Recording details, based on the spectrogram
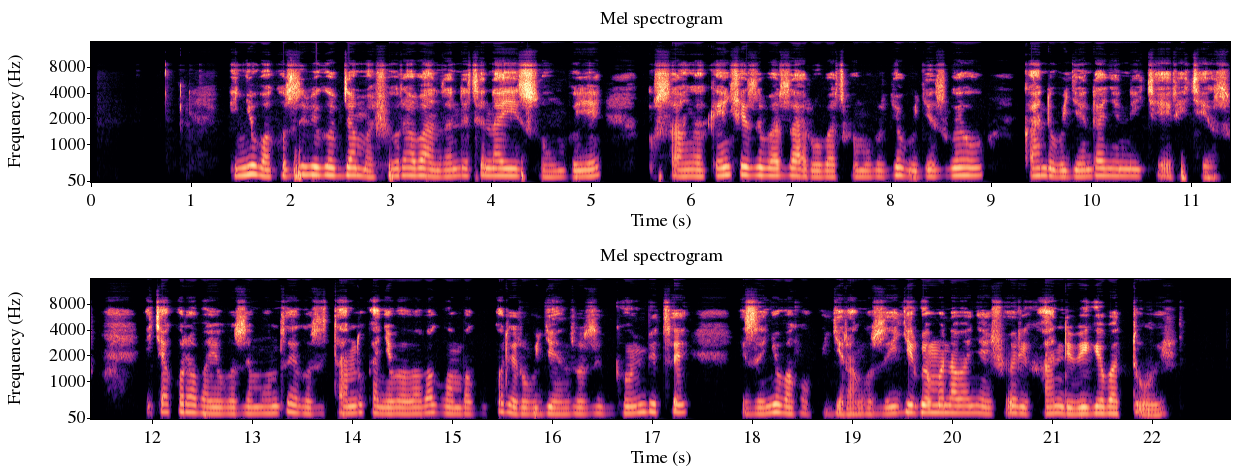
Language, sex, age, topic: Kinyarwanda, female, 25-35, education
